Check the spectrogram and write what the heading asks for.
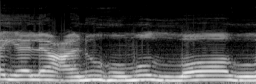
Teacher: لفظ اللہ کو پر پڑھیں گے پیچھے پیش کی وجہ سے.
